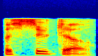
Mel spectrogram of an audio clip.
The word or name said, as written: Basuto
